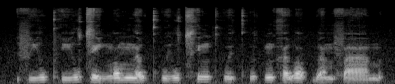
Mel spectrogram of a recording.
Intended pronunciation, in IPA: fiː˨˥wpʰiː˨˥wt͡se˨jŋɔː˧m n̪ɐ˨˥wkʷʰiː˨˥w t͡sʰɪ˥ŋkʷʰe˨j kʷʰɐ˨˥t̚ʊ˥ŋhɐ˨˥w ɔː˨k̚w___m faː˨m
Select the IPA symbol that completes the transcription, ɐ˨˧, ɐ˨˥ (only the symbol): ɐ˨˧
